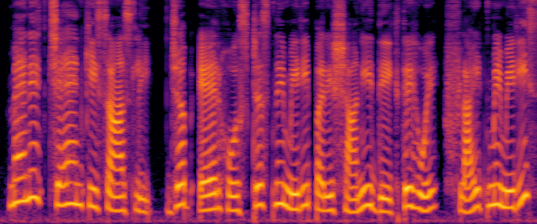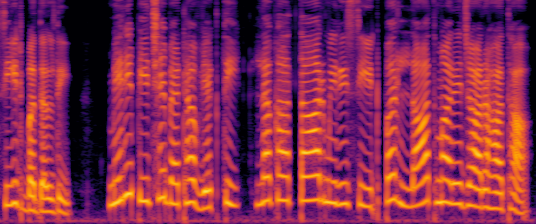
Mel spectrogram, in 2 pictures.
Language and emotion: Hindi, happy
